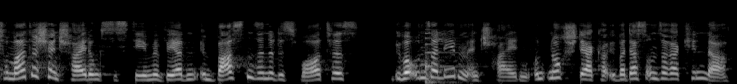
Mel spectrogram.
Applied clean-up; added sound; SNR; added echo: classical method spectral subtraction.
